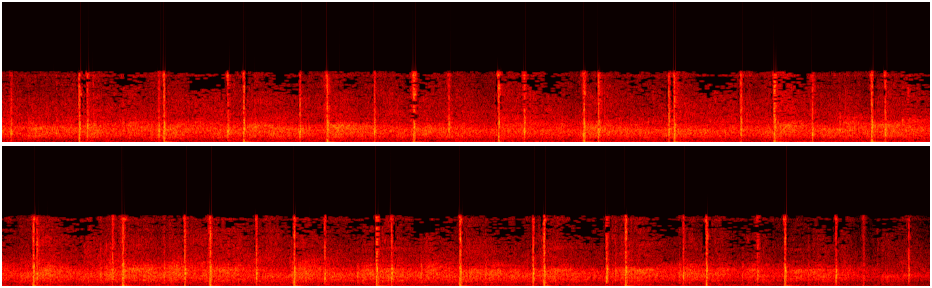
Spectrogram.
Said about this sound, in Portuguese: Para él sí que quero pedirvos tamén ese aplauso de agradecimento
